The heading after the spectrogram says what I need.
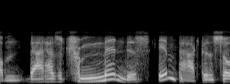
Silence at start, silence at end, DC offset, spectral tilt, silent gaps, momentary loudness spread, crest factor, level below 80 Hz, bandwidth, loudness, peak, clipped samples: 0 s; 0 s; under 0.1%; -8 dB/octave; none; 4 LU; 16 dB; -78 dBFS; 5 kHz; -22 LUFS; -6 dBFS; under 0.1%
